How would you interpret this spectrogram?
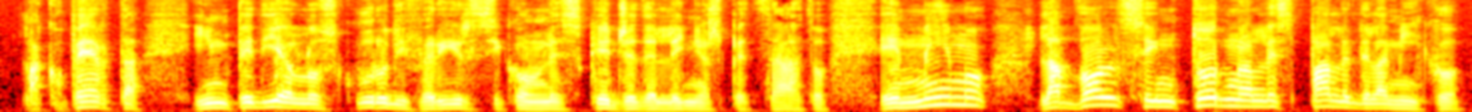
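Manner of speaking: ordinary delivery, nothing marked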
